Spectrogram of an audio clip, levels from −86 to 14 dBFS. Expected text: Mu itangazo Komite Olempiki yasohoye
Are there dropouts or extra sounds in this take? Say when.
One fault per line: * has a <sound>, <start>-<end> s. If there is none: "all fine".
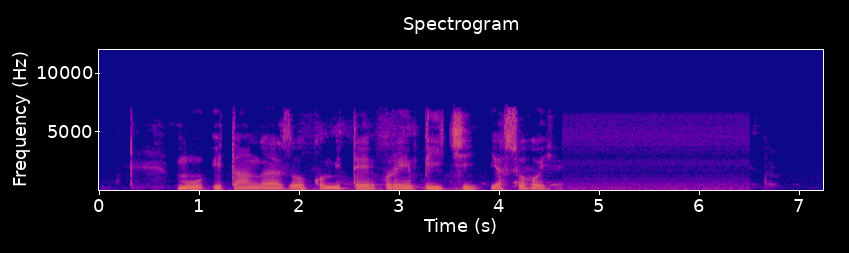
all fine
